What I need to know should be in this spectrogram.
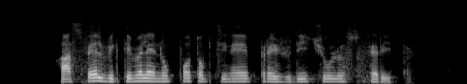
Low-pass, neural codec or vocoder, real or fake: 7.2 kHz; none; real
